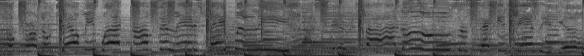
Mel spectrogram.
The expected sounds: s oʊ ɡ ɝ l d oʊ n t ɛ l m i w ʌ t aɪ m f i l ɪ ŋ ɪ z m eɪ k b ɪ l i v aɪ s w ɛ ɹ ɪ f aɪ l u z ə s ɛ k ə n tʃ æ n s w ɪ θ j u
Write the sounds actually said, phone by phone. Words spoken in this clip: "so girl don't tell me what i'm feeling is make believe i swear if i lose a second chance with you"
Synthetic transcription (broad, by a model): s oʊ ɡ ɝ l d oʊ n t ɛ l m i w ʌ t aɪ m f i l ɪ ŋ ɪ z m eɪ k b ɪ l i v aɪ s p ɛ ɹ ɪ f aɪ l u z ə s ɛ k ə n tʃ æ n s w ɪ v j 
